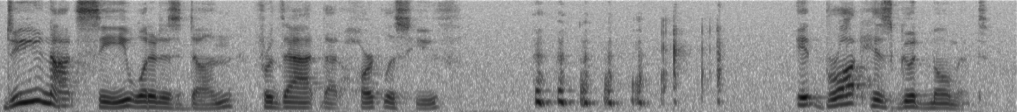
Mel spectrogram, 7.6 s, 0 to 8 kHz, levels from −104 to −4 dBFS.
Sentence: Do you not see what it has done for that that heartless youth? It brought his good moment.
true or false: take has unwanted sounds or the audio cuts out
true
